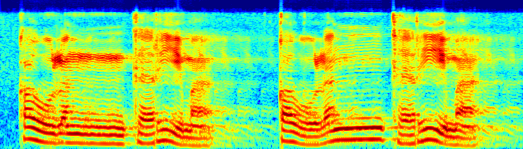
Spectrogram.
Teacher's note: ikhfa ab'ad ini yaitu berdengungnya ini mendekati eng.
